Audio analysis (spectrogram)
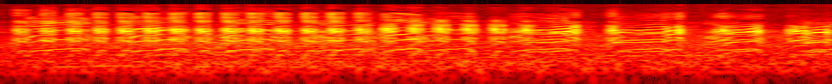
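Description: ring-billed gulls calling

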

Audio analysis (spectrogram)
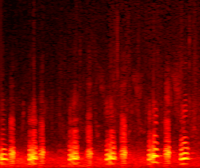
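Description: goose honking

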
